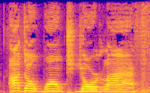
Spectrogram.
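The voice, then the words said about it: Deliberately bad West Texas accent. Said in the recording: “That was a better West Texas accent than he did. ... That was me trying to do a bad one, too.”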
